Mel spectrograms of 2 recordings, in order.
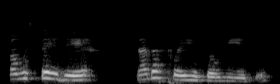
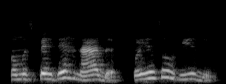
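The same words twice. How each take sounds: First: The pause comes right after 'perder'. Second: The pause comes right after 'nada'. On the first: They will lose and nothing was solved. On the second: They will lose nothing and it was solved.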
